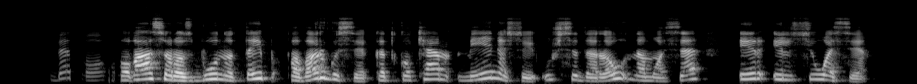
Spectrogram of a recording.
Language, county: Lithuanian, Utena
